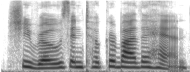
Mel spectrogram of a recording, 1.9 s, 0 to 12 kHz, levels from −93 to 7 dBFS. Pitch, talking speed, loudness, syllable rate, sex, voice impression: 220 Hz, 250 wpm, -17 LUFS, 4.4 syllables/s, female, feminine, slightly young, tensed, bright, soft, slightly halting, slightly cute, calm, friendly, unique, slightly sweet, kind, slightly modest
